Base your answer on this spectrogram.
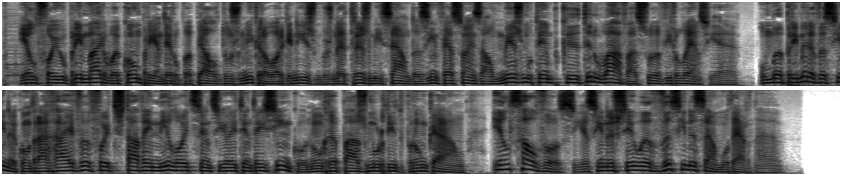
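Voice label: Portuguese, male; character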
